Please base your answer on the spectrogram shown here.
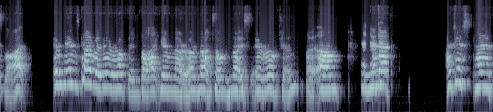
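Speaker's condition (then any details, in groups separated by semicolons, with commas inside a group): Cerebral palsy; walks at home, wheelchair outside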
